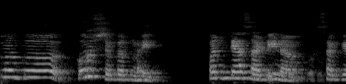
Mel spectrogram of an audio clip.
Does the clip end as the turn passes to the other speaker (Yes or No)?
No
